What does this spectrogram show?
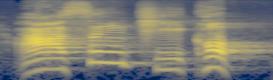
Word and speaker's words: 아승기겁: 시간에 아승 라고 해요 아승기겁 아승기겁이라고도 부르고요 아승 직업이라고도 불러요 그 발음상의 차이예요 그래서 우주가 세 번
